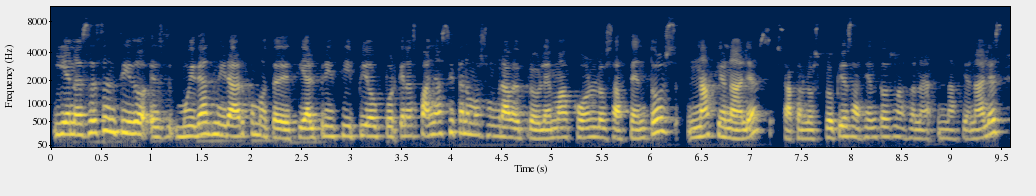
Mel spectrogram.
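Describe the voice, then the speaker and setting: A woman's voice: mid-range voice, a little fast, few pauses, mellow, highs cut off. A young woman from Spain with a Spanish accent, a journalist answering interview questions thoughtfully, with frequent restarts and fillers. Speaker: TV journalist and co-host.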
